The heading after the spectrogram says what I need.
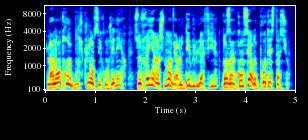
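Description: A man narrating a fantasy story in a theatrical, animated audiobook style. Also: fairly high pitch, fast talker, breathy edge, dry recording.

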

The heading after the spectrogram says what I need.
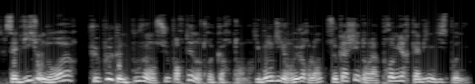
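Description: Male audiobook narrator, comic fantasy, expressive, husky and very dark, dry close sound. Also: fairly high pitch, fairly quick, no echo.

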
